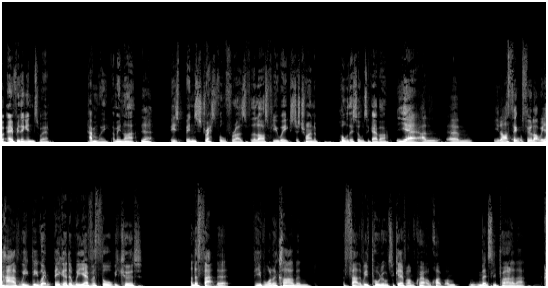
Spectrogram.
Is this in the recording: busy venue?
no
